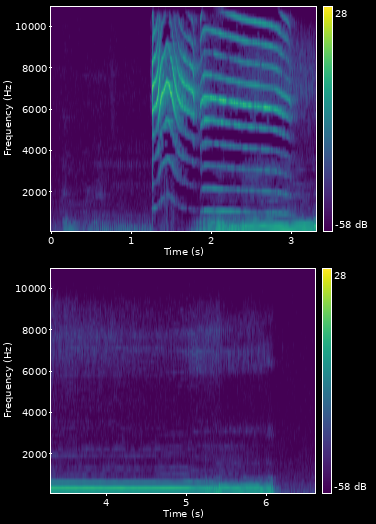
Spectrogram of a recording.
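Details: Boxer dog howling indoors along with a squeaky toy: a sharp high squeak first, then a long, steady, rising howl that holds for about three seconds before tailing off.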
